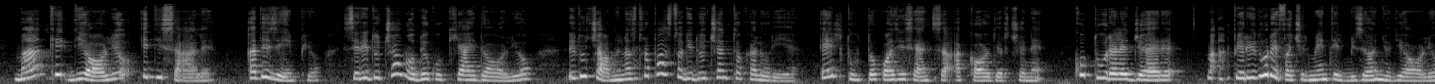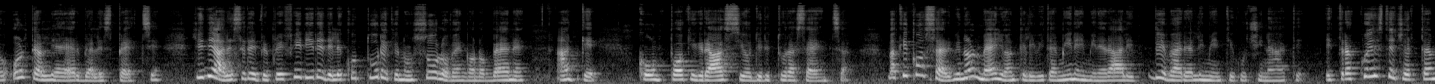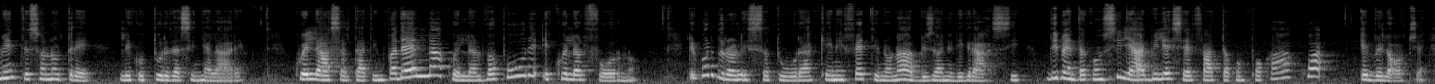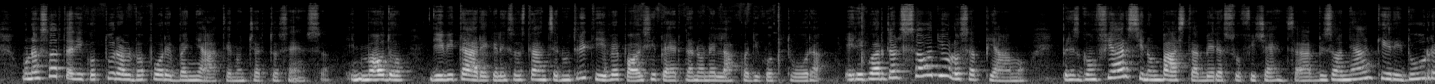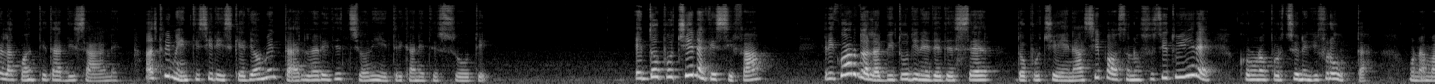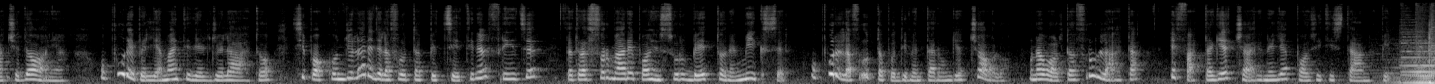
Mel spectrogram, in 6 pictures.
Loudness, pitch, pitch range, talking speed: -21 LUFS, 215 Hz, 190-250 Hz, 160 wpm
